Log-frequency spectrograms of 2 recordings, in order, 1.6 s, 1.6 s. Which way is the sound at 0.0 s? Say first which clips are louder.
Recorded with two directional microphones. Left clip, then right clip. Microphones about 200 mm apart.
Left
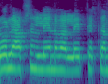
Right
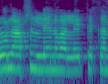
Left 2 dB; 15° left (ahead or behind).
